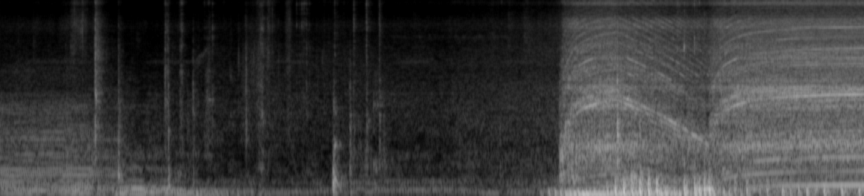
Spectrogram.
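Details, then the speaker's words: Wongdec turbo-power blender after repair of a stiff, seized blade shaft (oiled, ring and gear refitted): after a pause the motor snaps to a strong, steady high whir with no grinding or labouring; now spins normally. "ฮะโอเคหมุนได้ปกตินะครับยอดเลยนะครับ"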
